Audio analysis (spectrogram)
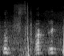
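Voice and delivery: real laughter breaking through an apology; cracking up mid-story; laughing. Real, not acted. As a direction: laugh helplessly through the words. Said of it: "I'm crying".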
